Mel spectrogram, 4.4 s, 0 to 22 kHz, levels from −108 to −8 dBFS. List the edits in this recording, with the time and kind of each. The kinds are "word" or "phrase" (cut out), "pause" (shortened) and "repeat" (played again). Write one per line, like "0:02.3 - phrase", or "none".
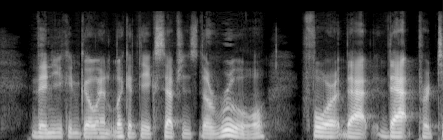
0:01.0 - word
0:02.0 - word

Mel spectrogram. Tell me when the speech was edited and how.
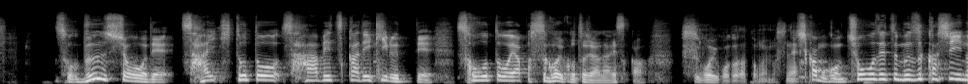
0:06.7 - pause

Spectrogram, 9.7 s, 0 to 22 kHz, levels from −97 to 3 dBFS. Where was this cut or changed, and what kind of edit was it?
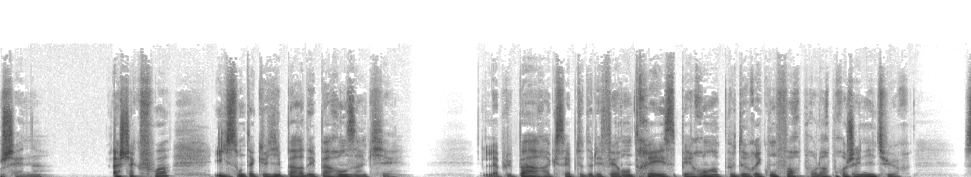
none

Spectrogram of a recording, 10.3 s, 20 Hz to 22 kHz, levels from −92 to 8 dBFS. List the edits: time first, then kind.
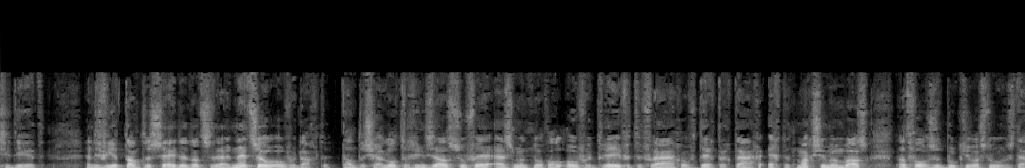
0:03.3 - pause

